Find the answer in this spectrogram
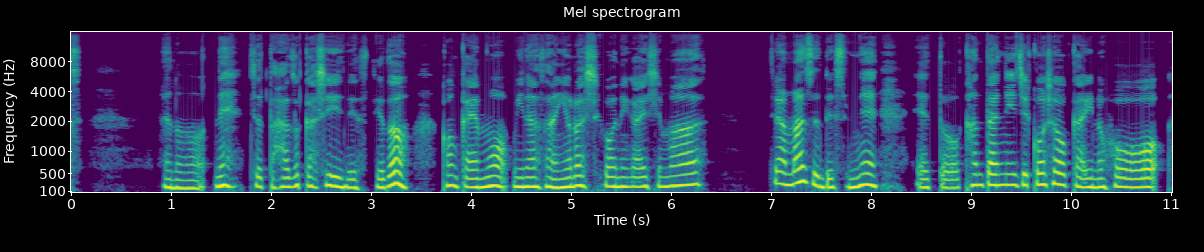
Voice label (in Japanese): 自己紹介, ASMR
